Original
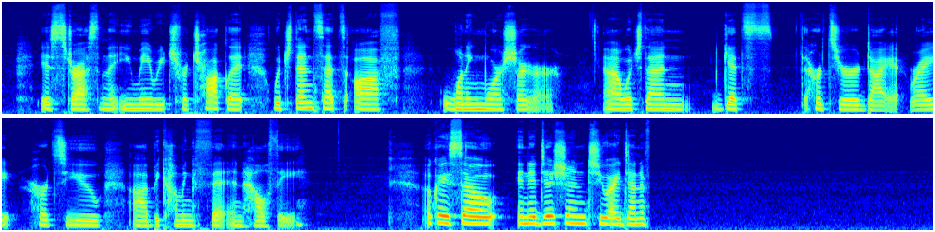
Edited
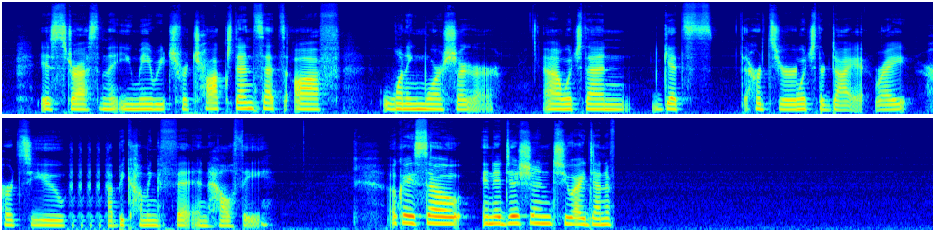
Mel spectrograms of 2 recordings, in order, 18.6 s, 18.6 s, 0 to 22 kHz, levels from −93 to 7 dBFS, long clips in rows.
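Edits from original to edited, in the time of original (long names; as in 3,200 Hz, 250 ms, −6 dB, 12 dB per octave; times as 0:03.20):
0:02.25–0:02.85: remove
0:06.20–0:06.45: duplicate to 0:08.54
0:10.27: stutter in place 0.09 s, 5 plays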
